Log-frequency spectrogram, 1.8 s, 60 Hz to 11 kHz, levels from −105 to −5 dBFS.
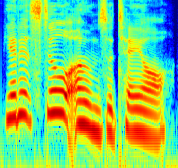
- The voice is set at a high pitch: Yes, high, 230 Hz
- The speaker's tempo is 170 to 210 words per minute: Yes, average, 200 wpm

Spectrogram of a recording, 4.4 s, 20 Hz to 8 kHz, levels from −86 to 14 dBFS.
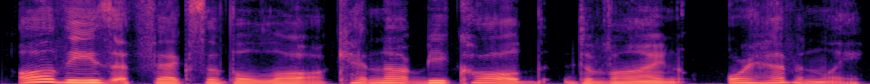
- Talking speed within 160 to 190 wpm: Yes, average, 165 wpm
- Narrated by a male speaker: No, female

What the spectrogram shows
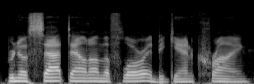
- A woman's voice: No, male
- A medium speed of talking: No, fast, 210 wpm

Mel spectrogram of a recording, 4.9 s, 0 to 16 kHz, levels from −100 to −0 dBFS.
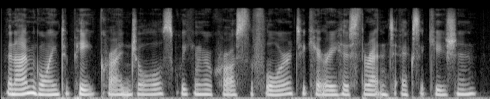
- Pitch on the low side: No, medium, 180 Hz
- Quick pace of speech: Yes, fast, 210 wpm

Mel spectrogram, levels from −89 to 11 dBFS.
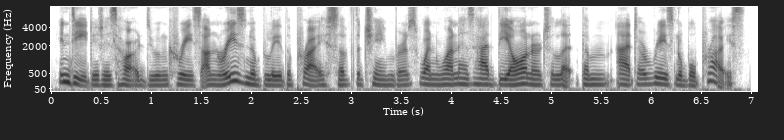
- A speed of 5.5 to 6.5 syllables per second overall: Yes, 5.9 syllables/s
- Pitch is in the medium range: Yes, medium, 150 Hz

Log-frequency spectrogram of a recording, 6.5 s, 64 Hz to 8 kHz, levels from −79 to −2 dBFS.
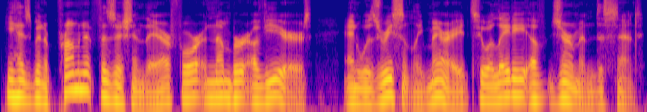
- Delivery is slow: No, fast, 205 wpm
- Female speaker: No, male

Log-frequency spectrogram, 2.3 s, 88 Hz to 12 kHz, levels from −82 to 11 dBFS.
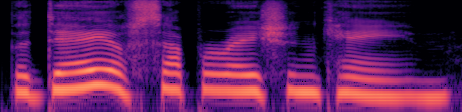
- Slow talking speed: Yes, slow, 130 wpm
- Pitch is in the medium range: No, high, 215 Hz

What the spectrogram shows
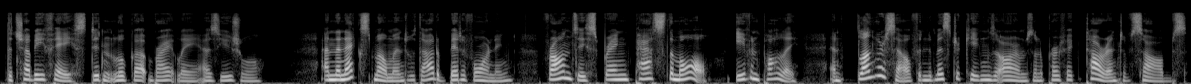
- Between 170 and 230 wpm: Yes, average, 195 wpm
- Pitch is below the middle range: No, high, 200 Hz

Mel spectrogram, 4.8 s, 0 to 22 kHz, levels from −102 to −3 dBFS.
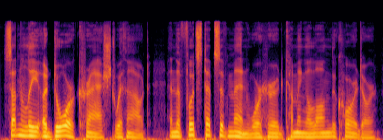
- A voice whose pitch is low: Yes, low, 110 Hz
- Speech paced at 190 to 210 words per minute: Yes, average, 200 wpm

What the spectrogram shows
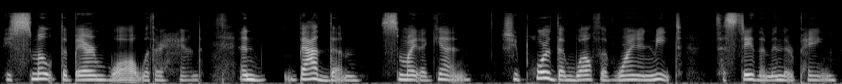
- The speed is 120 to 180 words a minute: No, average, 190 wpm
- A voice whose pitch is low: No, high, 210 Hz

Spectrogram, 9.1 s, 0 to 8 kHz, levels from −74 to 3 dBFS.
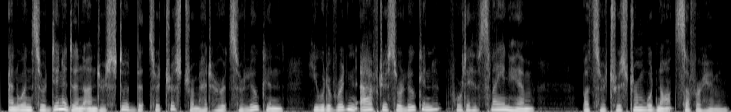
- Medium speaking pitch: Yes, medium, 170 Hz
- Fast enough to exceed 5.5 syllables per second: No, 5.2 syllables/s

